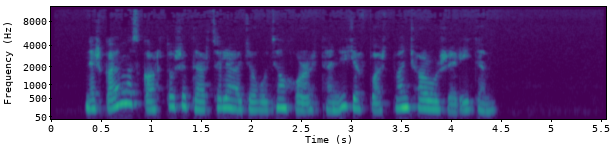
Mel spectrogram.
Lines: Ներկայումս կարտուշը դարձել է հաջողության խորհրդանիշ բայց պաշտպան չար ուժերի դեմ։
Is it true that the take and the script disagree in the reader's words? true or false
true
